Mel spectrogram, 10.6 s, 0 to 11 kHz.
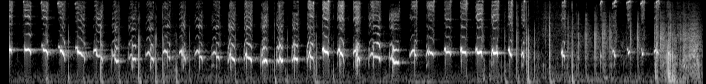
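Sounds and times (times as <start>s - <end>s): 
puppy crying: 0.2s - 10.2s.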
